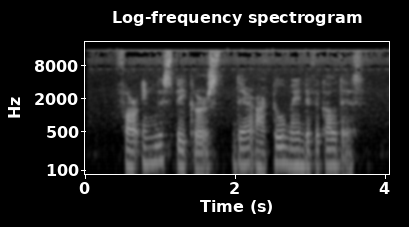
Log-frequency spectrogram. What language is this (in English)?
English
